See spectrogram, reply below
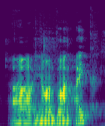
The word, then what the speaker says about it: Jan van Eyck: and that would be Jan van Eyck.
